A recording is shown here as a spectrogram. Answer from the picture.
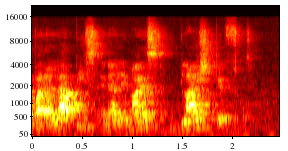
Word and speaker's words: Bleistift: Bueno, la palabra para lápiz en alemán es Bleistift. Bleistift. Recuerden siempre que la E con la I se pronuncia AI y la ST se pronuncia ST. ST. ¿Bien? Al igual que la SP es ST. ¿Bien?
